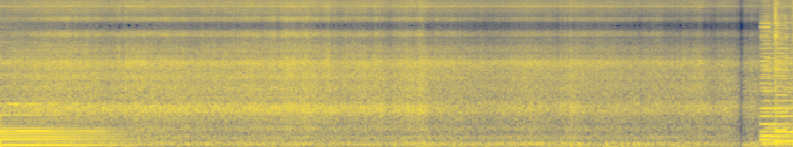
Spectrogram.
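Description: Steady rushing wind and road noise on a bicycle-mounted camera's microphone while coasting downhill. Music fades out in the first second or two, and another song with acoustic guitar starts just before the end.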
